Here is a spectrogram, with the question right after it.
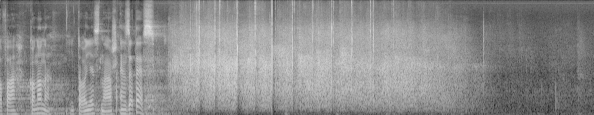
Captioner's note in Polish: oklaski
